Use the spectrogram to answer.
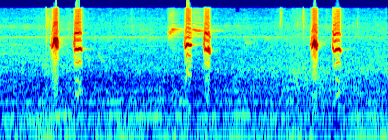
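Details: Fledgling sooty-headed bulbul making noisy calls to its parent: three pairs of rasping chirps, the second note of each pair lower, spaced about every one and a half seconds.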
